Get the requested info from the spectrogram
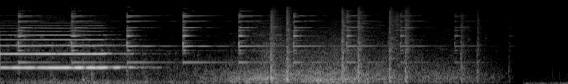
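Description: Train sound effect: a multi-tone train horn held for about two seconds over a ringing bell, then a passing train's rumble with clattering rail clicks that fades away.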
